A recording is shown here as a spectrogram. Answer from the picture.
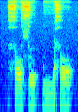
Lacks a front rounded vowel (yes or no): no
